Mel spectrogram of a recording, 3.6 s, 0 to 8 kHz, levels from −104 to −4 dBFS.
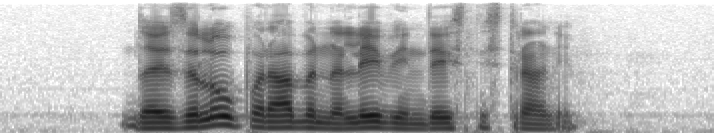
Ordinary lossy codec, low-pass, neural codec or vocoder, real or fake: none; 7.2 kHz; none; real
